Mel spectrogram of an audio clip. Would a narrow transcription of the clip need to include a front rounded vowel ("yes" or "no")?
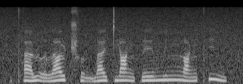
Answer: no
